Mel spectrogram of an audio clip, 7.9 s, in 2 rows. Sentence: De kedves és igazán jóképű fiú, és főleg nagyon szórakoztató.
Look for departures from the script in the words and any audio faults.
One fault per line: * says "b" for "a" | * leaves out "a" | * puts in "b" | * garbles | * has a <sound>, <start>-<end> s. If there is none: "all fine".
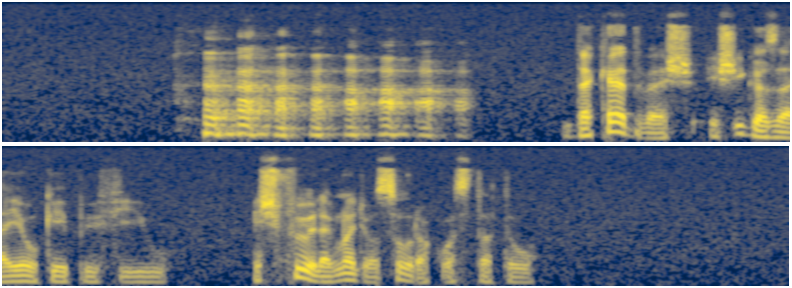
* has a laugh, 0.9-2.4 s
